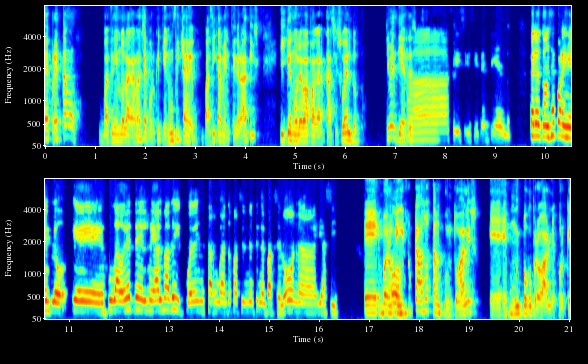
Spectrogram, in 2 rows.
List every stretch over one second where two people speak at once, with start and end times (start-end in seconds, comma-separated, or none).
none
